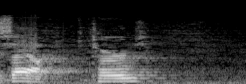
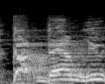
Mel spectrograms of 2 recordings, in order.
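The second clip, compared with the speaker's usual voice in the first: high, forceful scream of a curse; 8 semitones higher, 4 dB louder than usual. A narrator's reading. John cursing as the pig squeals, screamed. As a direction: scream it in panic. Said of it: "John screamed".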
